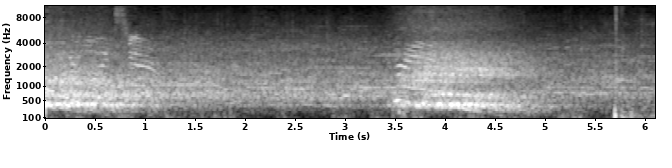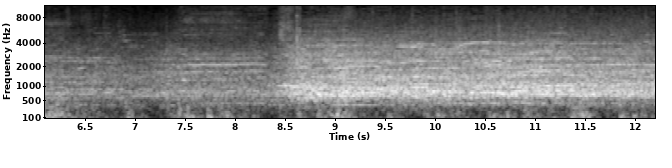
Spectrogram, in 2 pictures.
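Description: A wrestling arena crowd in the video game WWE 2K24 roars and cheers in swelling waves, loud and continuous, with surges around a sharp slam.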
